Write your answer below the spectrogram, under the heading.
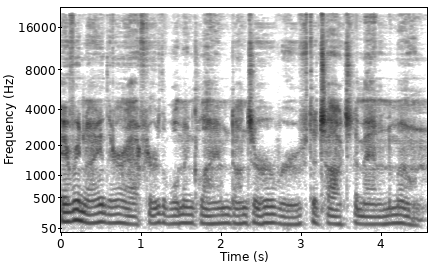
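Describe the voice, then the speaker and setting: Soft-spoken and gentle in tone, this man talks at a moderate pace with a fairly low pitch. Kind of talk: bedtime story reading. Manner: gentle, soft-spoken.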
